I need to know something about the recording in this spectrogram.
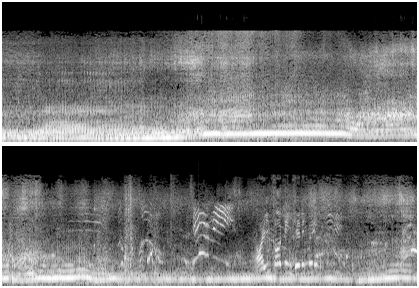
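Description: A truck's diesel engine roars and revs hard nearby.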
